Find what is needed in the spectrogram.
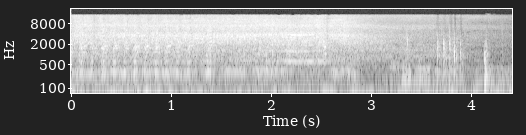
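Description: Electric plunge router running and cutting into a wooden board: a loud, steady whine with a hiss. It starts abruptly, then dies down over the last second or so.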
